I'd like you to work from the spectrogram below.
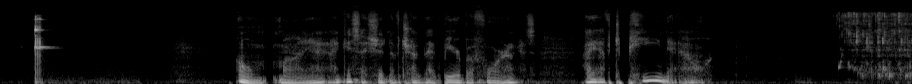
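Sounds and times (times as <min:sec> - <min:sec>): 
crystal champagne flutes clinking in a toast: 0:00.4 - 0:00.7
speech: 0:03.4 - 0:07.2.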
